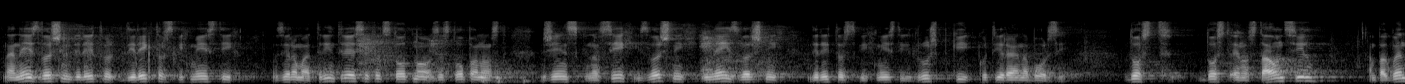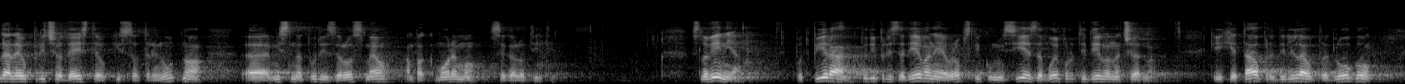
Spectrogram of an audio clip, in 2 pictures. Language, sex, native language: Slovenian, male, Slovenian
